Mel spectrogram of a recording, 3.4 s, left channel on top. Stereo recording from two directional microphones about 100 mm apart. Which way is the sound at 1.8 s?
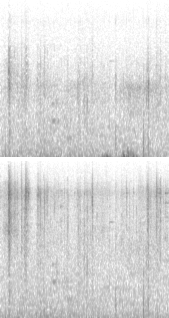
65° left (ahead or behind).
